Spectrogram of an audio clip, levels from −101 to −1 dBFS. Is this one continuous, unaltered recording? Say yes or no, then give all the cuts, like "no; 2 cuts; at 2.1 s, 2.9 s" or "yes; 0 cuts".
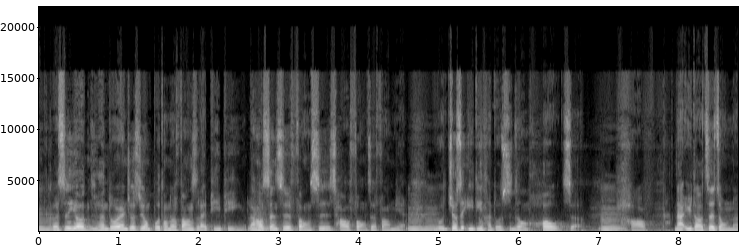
yes; 0 cuts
